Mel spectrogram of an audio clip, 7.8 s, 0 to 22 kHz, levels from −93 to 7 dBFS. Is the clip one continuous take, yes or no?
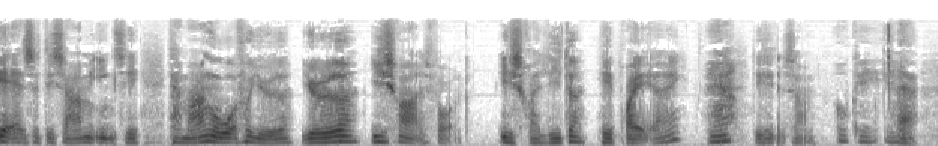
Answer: no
